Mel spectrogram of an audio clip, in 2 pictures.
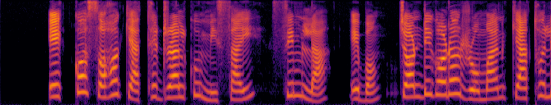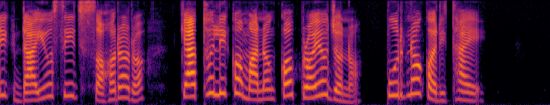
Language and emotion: Odia, neutral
